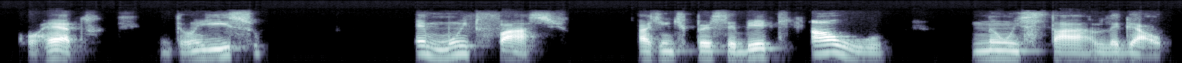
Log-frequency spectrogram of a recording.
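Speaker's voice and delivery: usual speaking voice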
